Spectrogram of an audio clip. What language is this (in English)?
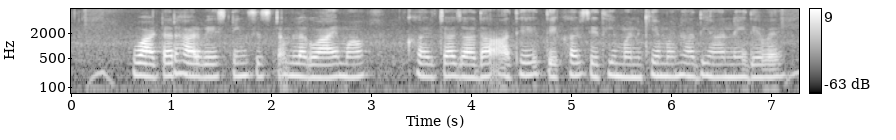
Chhattisgarhi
